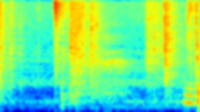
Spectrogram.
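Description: Clear plastic packaging of sticker packs being handled: soft crinkling and rustling with a few sharp clicks, the first about half a second in.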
